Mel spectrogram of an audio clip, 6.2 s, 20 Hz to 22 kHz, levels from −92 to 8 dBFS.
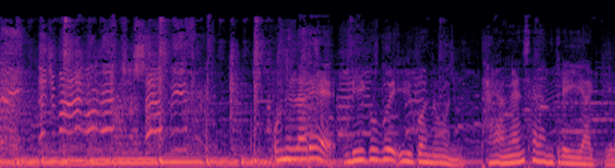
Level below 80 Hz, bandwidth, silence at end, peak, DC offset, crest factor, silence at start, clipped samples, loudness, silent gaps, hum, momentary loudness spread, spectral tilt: -54 dBFS; 15 kHz; 0 s; -16 dBFS; under 0.1%; 12 dB; 0 s; under 0.1%; -29 LUFS; none; none; 4 LU; -6.5 dB/octave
